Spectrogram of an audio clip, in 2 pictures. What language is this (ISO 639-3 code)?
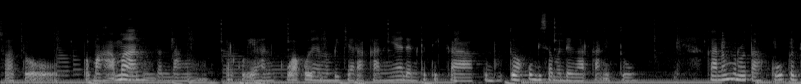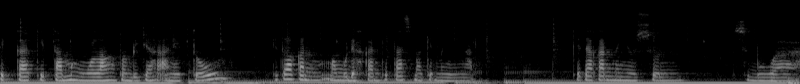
ind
